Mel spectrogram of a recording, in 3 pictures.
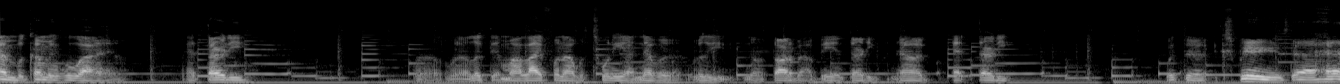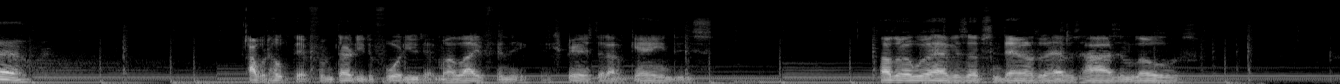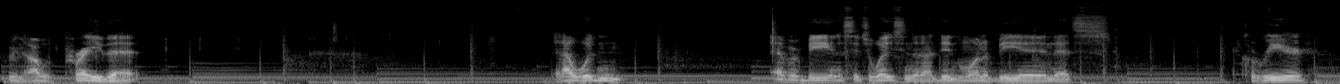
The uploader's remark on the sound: At 3:18 am Taiwan Time right off on the anchor app on the phone I recorded this episode purely from the heart.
